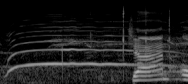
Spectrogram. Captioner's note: audience cheers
